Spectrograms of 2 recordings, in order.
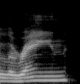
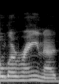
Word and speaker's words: Lorena: You might hear me call her Lorinda. I've got some issues today. – She's been saying her name wrong for like a month. – I have. But Lorena, just so everybody knows, is the correct term here.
